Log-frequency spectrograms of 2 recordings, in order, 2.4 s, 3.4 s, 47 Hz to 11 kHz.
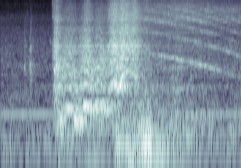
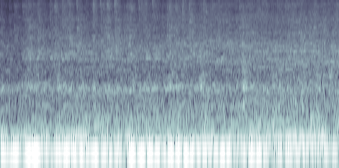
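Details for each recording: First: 1970 Chevelle 454 V8, first-ever start during cam break-in: short crank, then catches sharply into a rough fast idle; wouldn't start because distributor timing was set far off, rotated back slightly and it fired, timing now close. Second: 1970 Chevelle 454 V8, cold start after oil change with additive and completed flat-tappet cam break-in: deep, loping idle holds steady and even, no tapping or misfire; normal idle, cam and lifters healthy.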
